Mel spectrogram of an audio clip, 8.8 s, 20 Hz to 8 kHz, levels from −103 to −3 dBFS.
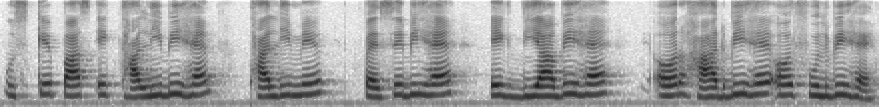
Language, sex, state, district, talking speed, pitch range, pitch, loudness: Hindi, female, Maharashtra, Pune, 165 wpm, 235-270 Hz, 255 Hz, -25 LUFS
